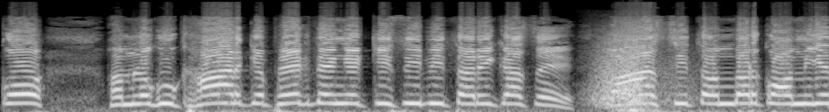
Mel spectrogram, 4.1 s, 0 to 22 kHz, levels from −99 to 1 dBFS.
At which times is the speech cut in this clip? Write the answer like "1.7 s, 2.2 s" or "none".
2.9 s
